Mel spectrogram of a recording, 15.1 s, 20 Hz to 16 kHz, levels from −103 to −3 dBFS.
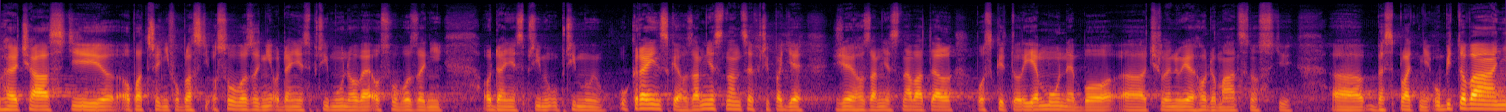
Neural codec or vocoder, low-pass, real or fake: vocoder, 44.1 kHz, 128 mel bands every 256 samples, BigVGAN v2; 14.4 kHz; fake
